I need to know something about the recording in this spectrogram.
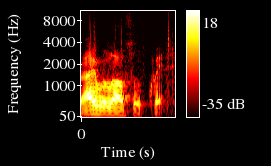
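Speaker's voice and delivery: retold loud retort. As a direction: top the outburst with authority. Guru answering the outburst.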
